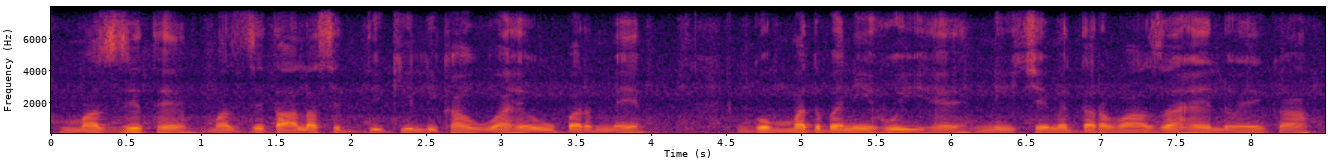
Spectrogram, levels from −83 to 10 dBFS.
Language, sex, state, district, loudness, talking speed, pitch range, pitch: Hindi, male, Chhattisgarh, Sarguja, -21 LUFS, 150 wpm, 105-115 Hz, 110 Hz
